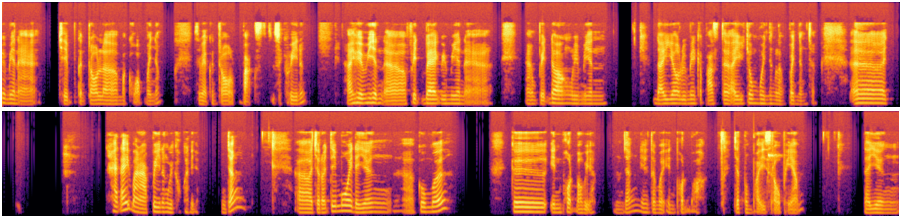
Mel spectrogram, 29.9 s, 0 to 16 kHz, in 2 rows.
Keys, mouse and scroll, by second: 16.8 click, 17.0 click, 17.1 click, 17.7 click, 20.0 click, 20.2 click, 21.4 click, 21.9 click, 25.0 click, 27.7-29.9 drag.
